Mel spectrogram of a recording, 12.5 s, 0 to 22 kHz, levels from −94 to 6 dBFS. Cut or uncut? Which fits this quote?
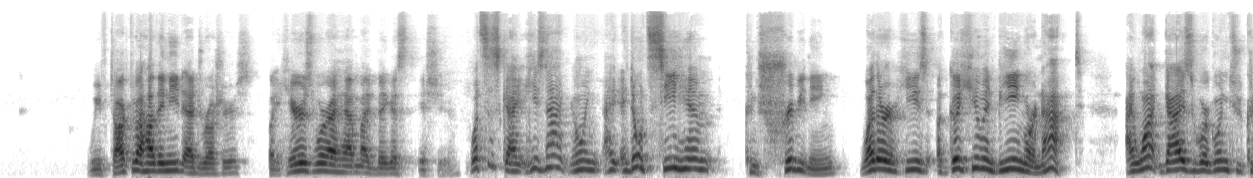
cut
